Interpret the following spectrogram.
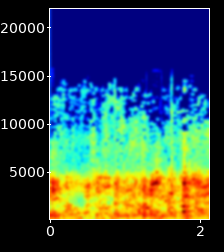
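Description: Indistinct chatter of many voices at once in a busy cafeteria, a steady babble with no single voice standing out.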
